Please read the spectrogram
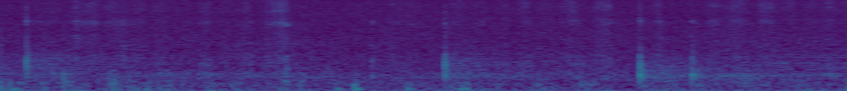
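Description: Chalk writing on a blackboard: faint scratching with a few short, sharp taps as the chalk strikes the board.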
